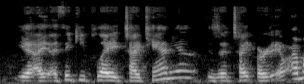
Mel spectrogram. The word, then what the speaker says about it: Titania: uh directorial release and it's i do play titania you're right it's the name of the character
